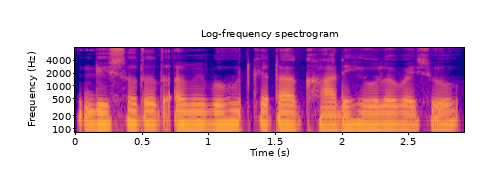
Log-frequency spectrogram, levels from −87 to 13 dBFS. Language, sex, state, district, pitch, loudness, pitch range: Assamese, male, Assam, Kamrup Metropolitan, 120 Hz, -15 LUFS, 115-125 Hz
